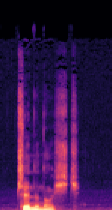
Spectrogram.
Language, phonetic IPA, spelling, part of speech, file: Polish, [ˈt͡ʃɨ̃nːɔɕt͡ɕ], czynność, noun, Pl-czynność.ogg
